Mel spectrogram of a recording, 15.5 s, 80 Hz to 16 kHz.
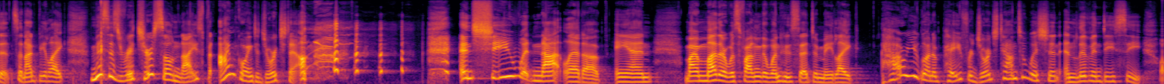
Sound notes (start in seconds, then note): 4.2 laugh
